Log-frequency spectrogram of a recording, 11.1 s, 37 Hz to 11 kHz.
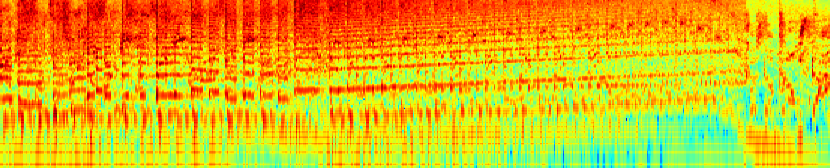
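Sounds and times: fast repeating dance beat: 0:00.0 - 0:11.0
rising synth tone: 0:00.0 - 0:11.0.

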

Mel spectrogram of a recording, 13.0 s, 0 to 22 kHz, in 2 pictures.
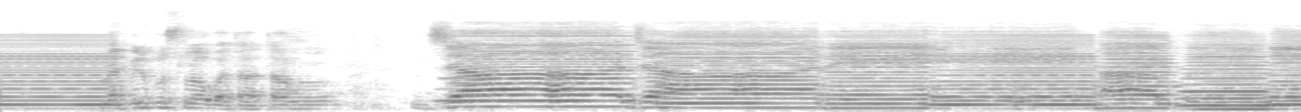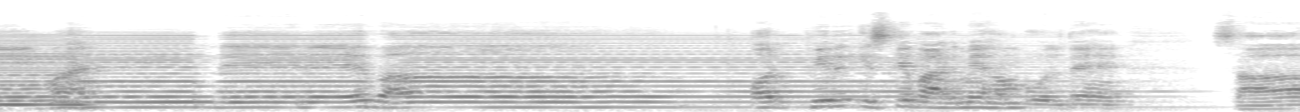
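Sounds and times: harmonium playing slow phrase: 0:00.0 - 0:00.6, 0:02.2 - 0:12.1
man singing: 0:02.2 - 0:13.0.

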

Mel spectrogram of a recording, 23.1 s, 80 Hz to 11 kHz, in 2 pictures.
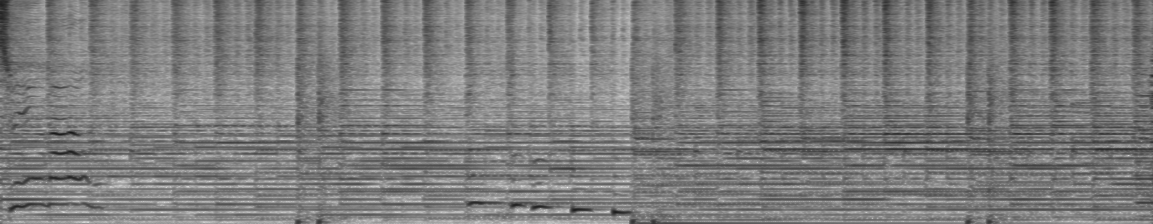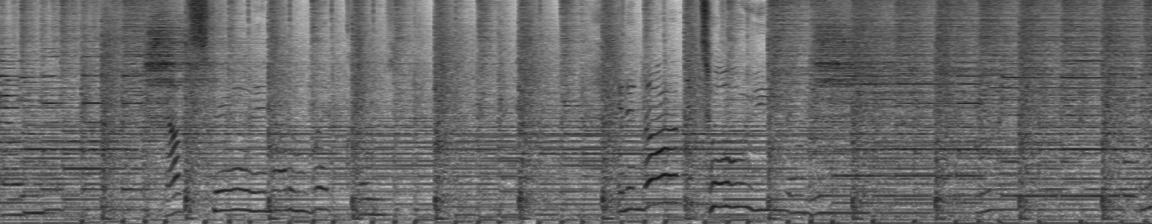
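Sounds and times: live band playing: 0:04.3 - 0:07.7, 0:09.3 - 0:23.0.

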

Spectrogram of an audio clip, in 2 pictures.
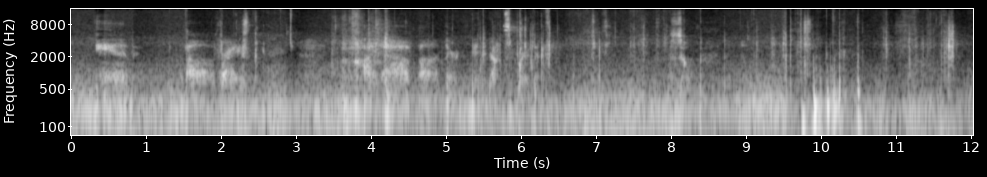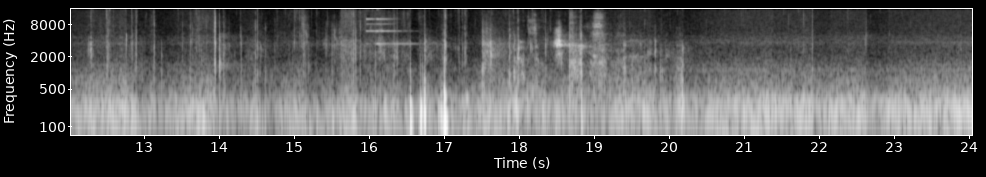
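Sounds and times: paper sauce packet crinkling: 0:04.8 - 0:08.2, 0:09.0 - 0:16.0, 0:17.2 - 0:20.3.

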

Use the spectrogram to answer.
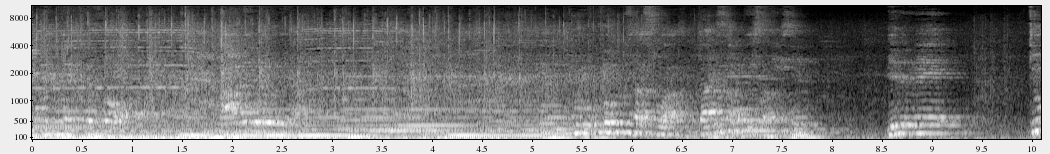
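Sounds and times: electronic keyboard chords: 0:00.0 - 0:08.1.

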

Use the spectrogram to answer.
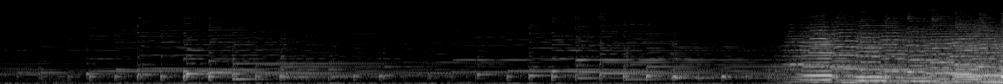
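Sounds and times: hammered dulcimer notes: 0:00.0 - 0:10.0.

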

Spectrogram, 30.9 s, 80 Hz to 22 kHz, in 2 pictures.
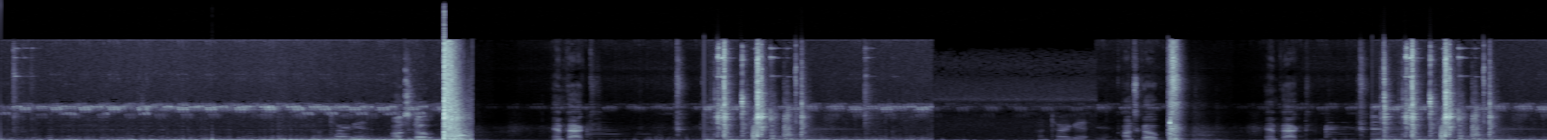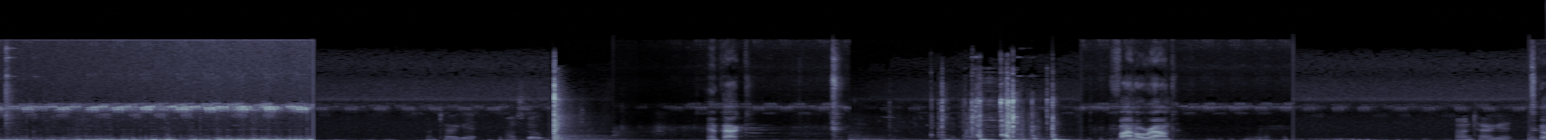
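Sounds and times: wind rumble: 0:00.0 - 0:04.8, 0:06.3 - 0:11.1, 0:13.2 - 0:21.0, 0:24.0 - 0:30.9
rifle bolt metallic clacks: 0:06.8 - 0:08.1, 0:24.8 - 0:26.2
handling noise: 0:23.8 - 0:26.6.

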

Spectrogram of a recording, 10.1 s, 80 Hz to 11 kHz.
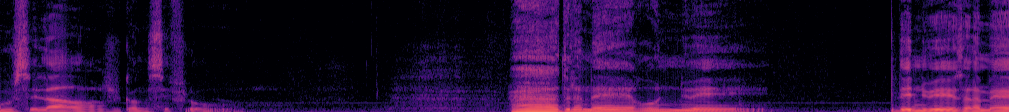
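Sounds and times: old recording hiss: 0:00.0 - 0:10.0
thin steady tone: 0:00.0 - 0:10.0.

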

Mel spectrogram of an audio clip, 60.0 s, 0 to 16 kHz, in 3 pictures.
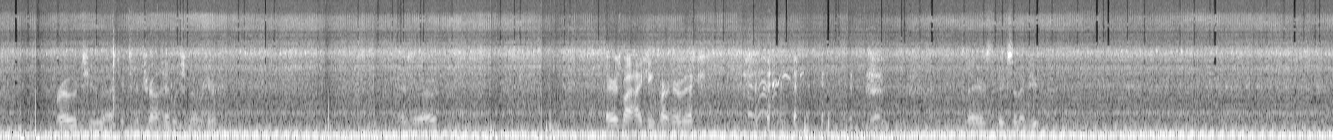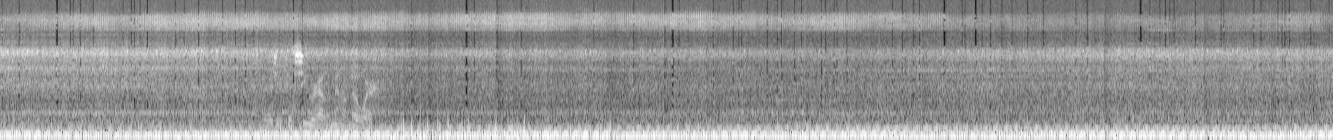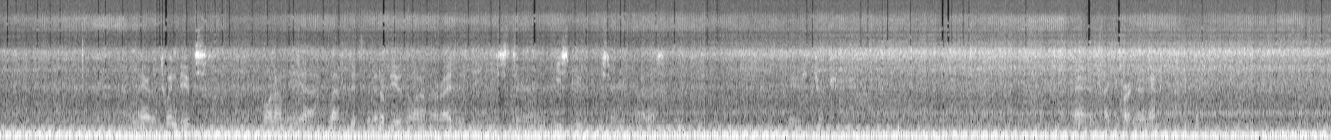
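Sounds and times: vehicle rumbling on dirt road: 0:00.0 - 0:59.9.

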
